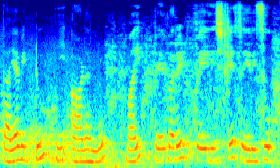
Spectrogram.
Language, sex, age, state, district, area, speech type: Kannada, female, 18-30, Karnataka, Chitradurga, rural, read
